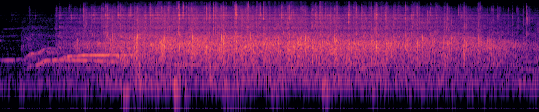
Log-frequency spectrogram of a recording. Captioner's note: audience applauding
